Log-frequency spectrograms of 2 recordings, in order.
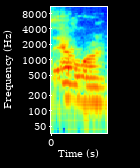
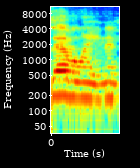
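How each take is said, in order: First: The name ends with a 'lon' sound. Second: The name ends with a 'leen' sound. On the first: The speaker calls it right. "It's Avalon" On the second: The speaker calls it wrong. "I bet everybody says Aveline, don't they? But it's not"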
